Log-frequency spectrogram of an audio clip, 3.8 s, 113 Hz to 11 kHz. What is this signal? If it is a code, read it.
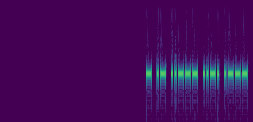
Morse code, heard as a keyed tone, about 42 wpm, 700 Hz. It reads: TA2FJ
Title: DXCC-100 Call Signs - 5 Characters - 45wpm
